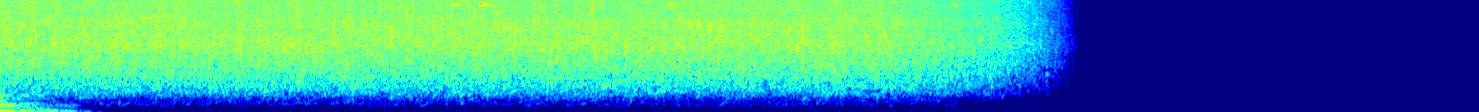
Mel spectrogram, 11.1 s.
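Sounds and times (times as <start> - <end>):
rain in a forest: 0.0 - 8.0.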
